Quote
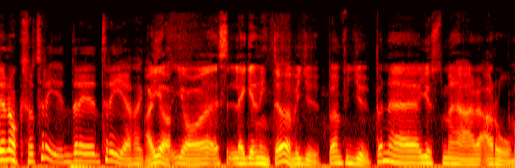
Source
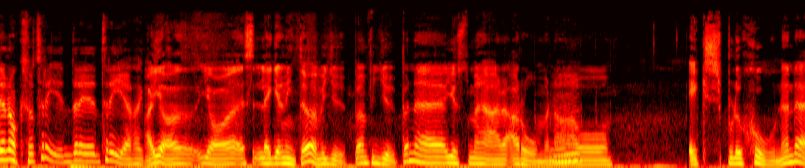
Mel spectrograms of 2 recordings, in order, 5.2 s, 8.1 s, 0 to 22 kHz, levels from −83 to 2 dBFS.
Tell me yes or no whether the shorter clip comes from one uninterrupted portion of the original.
no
